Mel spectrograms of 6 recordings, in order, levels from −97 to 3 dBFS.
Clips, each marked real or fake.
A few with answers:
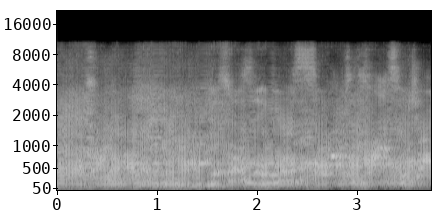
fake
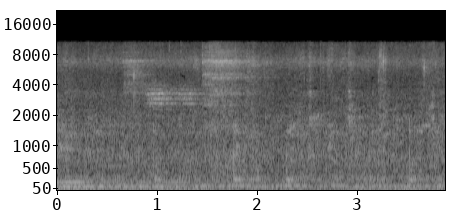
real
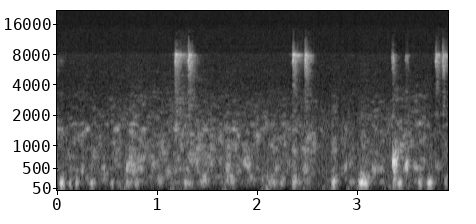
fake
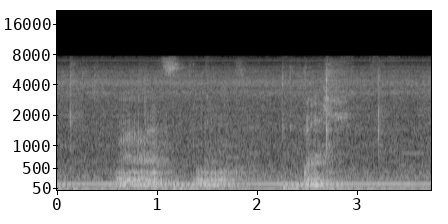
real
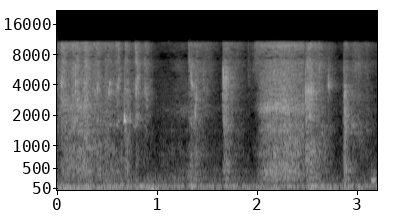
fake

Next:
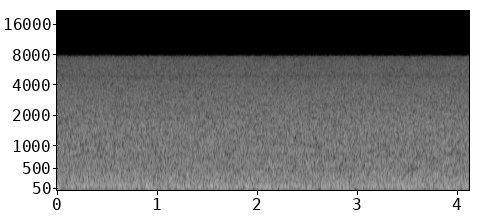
real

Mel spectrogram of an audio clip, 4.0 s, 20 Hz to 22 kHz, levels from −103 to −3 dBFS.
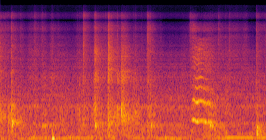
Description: fake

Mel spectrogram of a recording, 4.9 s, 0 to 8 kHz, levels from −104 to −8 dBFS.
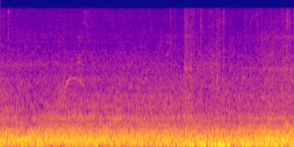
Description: real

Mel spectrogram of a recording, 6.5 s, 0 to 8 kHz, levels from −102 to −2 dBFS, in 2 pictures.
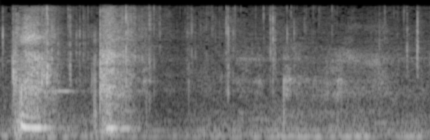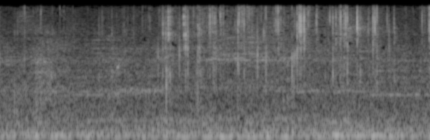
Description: real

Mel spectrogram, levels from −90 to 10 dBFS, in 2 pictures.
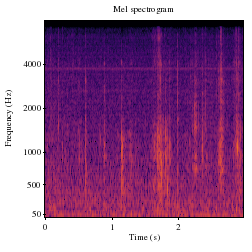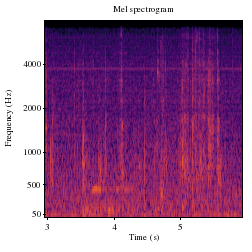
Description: fake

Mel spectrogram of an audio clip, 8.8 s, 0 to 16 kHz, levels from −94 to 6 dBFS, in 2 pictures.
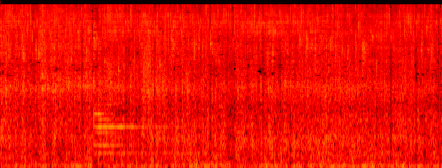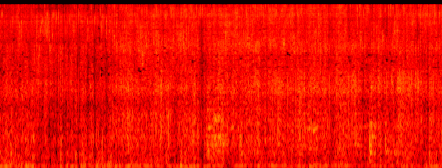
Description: real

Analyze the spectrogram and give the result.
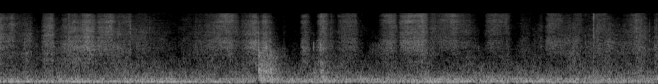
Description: real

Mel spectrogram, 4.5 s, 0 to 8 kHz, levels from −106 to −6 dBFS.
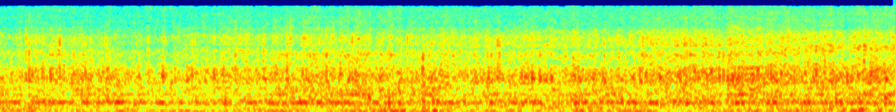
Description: real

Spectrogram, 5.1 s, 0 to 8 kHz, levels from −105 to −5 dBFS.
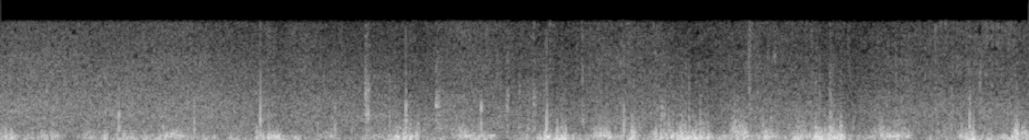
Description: fake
